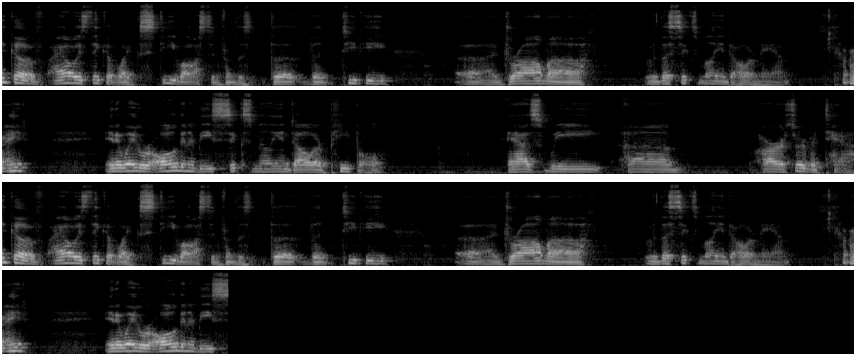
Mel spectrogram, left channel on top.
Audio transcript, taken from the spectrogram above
always think of like Steve Austin from the TV drama, The $6 Million Man, right? In a way, we're all going to be $6 million people as we are sort of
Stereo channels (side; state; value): right; drops out; at 10.8 s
